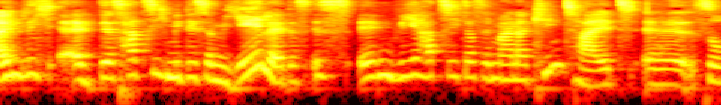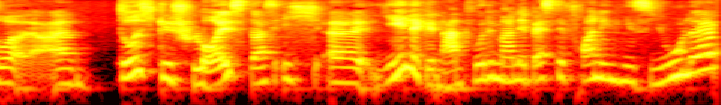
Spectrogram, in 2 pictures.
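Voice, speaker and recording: A woman with a normal speaking voice talks at a moderate pace, her pitch fairly high and her intonation lively. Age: 30s. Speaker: church worker building family worship initiatives. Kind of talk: casual interview chat.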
